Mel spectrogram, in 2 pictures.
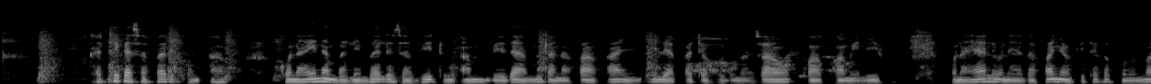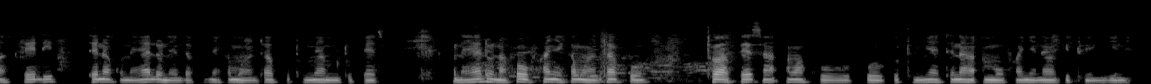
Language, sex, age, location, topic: Swahili, male, 25-35, Kisumu, finance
